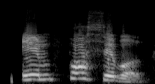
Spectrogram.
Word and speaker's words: impossible: are as follows impossible now take note that stress is on the second syllable and that is the syllable immediately after the preview the prefix here is IM I am and immediately after that you have po impossible incredible inflammable ineligible in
